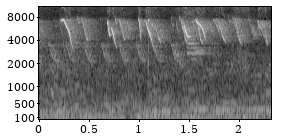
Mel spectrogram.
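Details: Canary from Valledupar, one of four birds presented as the best. A short run of bright, high down-slurred chirps, a few standing out louder, over a steady low background hum.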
